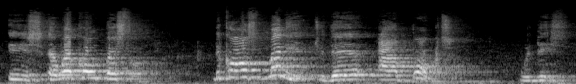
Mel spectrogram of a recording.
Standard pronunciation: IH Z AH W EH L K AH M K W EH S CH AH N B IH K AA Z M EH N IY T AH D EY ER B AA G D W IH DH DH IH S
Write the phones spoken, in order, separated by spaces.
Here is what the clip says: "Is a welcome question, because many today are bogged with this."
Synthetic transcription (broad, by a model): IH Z AH W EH K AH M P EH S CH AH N B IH K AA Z M EH N IY T AH D EY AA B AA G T W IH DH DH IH S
